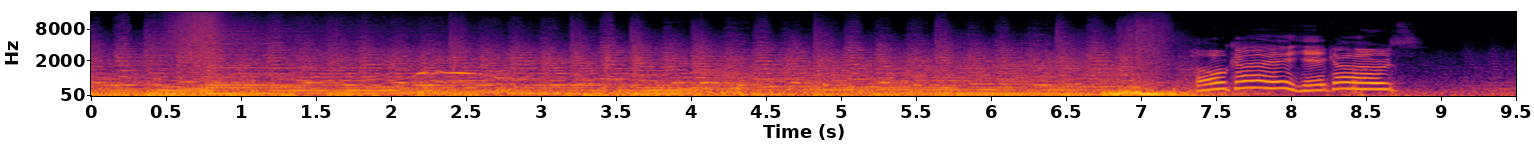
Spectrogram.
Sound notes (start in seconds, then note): 2.1 whistling; 4.2 uplifting music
